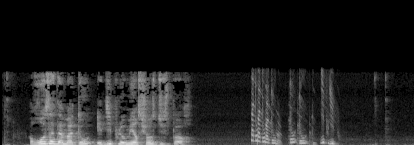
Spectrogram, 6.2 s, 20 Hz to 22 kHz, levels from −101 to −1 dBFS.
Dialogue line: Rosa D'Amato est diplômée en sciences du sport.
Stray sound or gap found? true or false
true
